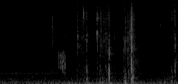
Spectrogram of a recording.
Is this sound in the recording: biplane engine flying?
no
